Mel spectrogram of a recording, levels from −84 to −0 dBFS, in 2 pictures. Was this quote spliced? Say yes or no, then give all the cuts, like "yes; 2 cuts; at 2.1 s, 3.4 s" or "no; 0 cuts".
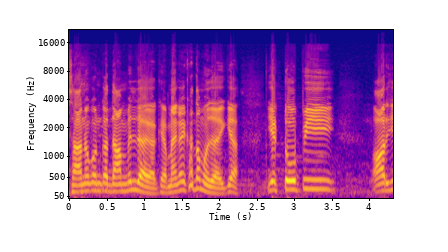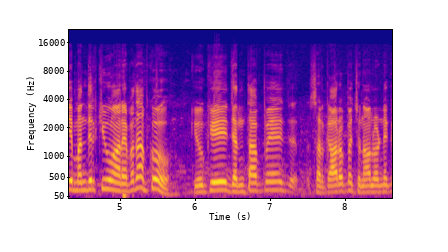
no; 0 cuts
